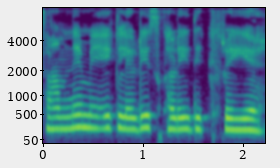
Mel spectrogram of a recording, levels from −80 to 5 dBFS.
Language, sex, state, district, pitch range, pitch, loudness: Hindi, female, Jharkhand, Deoghar, 215-235 Hz, 220 Hz, -13 LUFS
